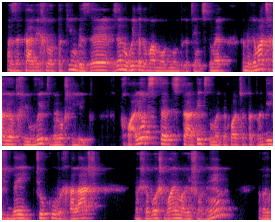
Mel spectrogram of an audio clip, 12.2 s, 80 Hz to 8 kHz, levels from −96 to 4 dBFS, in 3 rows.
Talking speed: 175 wpm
